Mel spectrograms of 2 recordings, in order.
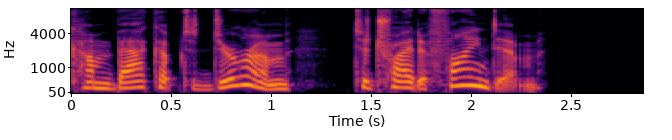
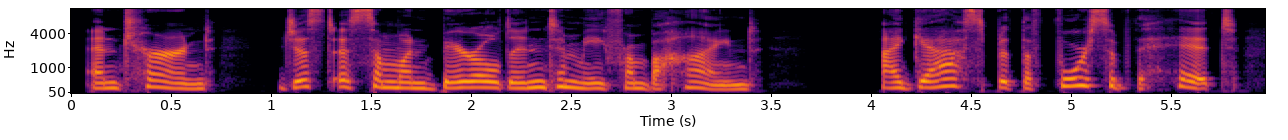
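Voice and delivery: ordinary delivery, nothing marked

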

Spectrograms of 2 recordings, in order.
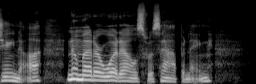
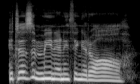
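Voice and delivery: fast, louder, cutting it short; short, curt; 6 semitones higher, 5 dB louder, faster than usual. A narrator's reading. Daughter cutting off her mother's musing, curtly. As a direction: snap it off quickly. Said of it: "Katie said shortly".

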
